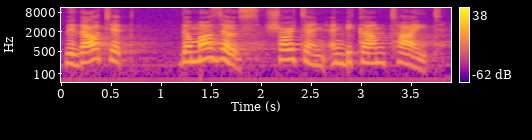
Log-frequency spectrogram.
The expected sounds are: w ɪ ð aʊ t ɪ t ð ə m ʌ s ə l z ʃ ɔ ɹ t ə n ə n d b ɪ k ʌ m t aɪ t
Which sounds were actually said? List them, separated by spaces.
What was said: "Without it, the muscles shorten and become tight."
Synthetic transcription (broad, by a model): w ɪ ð aʊ t ɪ t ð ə m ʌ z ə l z ʃ ɔ ɹ t ə n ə n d b ɪ k ʌ m t aɪ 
